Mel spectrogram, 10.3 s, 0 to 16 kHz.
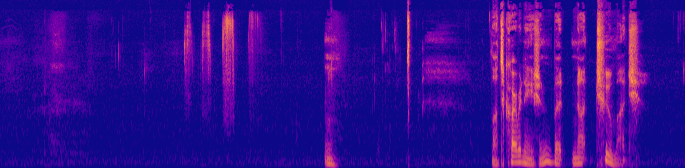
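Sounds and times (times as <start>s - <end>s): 
sipping beer from a glass: 2.8s - 4.0s
gulp of beer: 4.9s - 5.2s
speech: 7.5s - 9.7s.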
